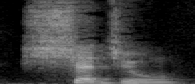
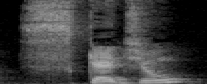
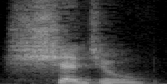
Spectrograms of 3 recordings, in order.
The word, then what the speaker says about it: schedule: And interestingly there, that SCH has a sh noise. Schedule. Okay? Like schedule. Some people, and I believe in American English, it is schedule. But I say schedule.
